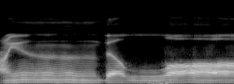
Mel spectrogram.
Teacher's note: یہاں نون ساکن کا اخفا مع الغنہ ہے، باریک اخفا ہے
